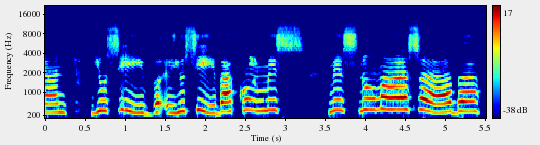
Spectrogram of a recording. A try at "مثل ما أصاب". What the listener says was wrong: ما أصاب don't skip همزة فتحة مثل ما أصاب قوم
